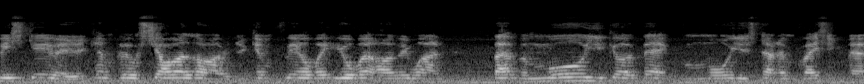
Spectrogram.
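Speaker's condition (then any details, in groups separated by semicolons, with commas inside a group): Cerebral palsy; voice slightly shaky, talking a major challenge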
